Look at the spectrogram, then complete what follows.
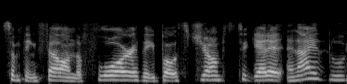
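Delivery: usual speaking voice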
